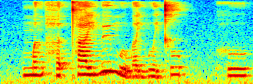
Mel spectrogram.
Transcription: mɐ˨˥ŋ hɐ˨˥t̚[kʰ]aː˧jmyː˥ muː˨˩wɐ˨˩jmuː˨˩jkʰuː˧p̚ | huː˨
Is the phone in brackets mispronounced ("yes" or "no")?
yes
